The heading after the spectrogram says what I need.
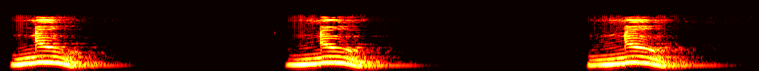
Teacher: And beware not to pronounce the S at the end of it.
